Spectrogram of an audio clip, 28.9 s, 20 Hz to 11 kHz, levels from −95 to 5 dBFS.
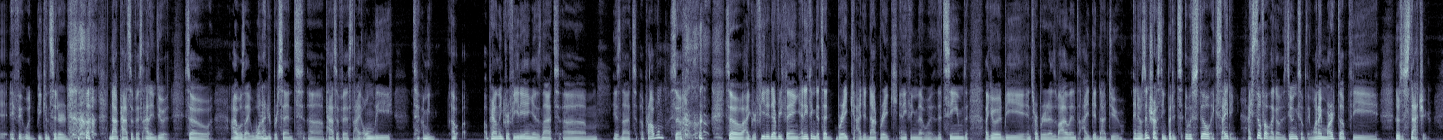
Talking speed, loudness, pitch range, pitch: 185 wpm, -21 LUFS, 115-140 Hz, 125 Hz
